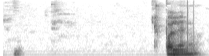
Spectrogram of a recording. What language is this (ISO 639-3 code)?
spa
